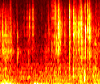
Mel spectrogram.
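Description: Foil wrapper of a trading-card pack crinkling faintly as it is gripped and worked in the hands.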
